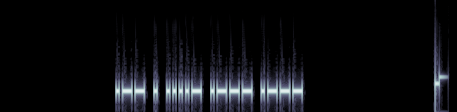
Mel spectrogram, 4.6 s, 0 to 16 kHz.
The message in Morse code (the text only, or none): WE4JJ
